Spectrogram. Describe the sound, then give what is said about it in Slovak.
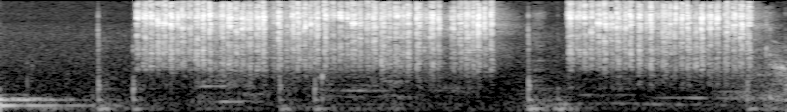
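Pins of an Orbit braille display refresh rapidly as a line is scrolled faster, a dense, continuous mechanical chatter, fairly loud, with a brief pause near the middle before the buzzing clatter resumes. No one speaks. “No a teraz skúsime scrollovať týmto riadkom rýchlejšie trošku.”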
